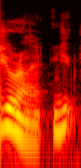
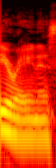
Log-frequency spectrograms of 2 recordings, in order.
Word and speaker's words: Uranus: So every time I say Uranus, I'm like, oh, do I want to say that out loud? Because it sounds like your anus. Oh, no. But that's just how it's pronounced. Technically, it's pronounced Uranus, but nobody pronounces it that way.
